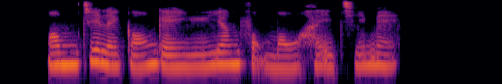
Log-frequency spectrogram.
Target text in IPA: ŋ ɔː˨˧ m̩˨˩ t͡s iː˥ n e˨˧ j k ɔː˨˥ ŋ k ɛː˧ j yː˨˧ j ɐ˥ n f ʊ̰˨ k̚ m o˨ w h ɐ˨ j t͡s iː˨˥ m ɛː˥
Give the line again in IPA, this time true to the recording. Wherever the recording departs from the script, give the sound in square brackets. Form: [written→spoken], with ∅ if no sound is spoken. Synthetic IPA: ŋ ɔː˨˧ m̩˨˩ t͡s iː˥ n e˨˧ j k ɔː˨˥ ŋ k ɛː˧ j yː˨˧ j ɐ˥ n f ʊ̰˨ k̚ m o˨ w h ɐ˨ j t͡s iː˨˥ m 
